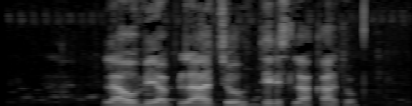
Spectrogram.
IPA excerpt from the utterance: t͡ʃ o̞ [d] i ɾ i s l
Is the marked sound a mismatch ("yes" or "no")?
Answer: no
